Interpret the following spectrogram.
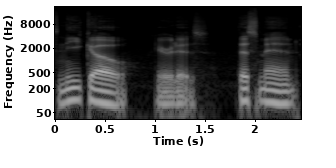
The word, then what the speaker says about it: Niko: Another player whose name rhymes with demo. It's Niko.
